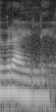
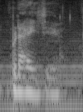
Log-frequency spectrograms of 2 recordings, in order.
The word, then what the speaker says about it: braille: Y yo me indigné porque no se dice braille, se dice braille.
